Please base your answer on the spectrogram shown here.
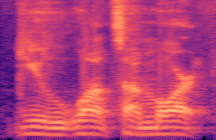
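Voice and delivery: low movie-robot offer, lightly voiced; movie bar-scene quote. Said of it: "The scene that comes to mind is the bar scene".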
